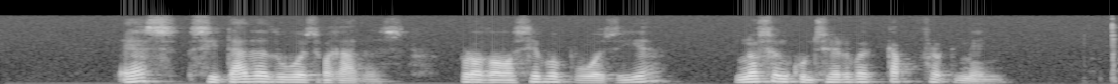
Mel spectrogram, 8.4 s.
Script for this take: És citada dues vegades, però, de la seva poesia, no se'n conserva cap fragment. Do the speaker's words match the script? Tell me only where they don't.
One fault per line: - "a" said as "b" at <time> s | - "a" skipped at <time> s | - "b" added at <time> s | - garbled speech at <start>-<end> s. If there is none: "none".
none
